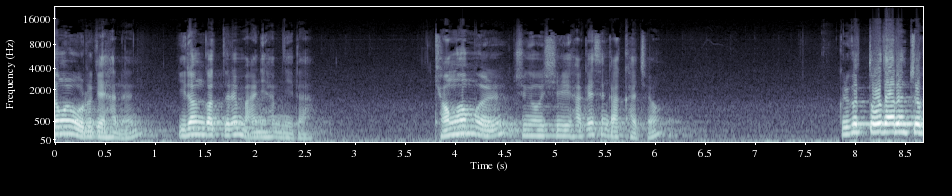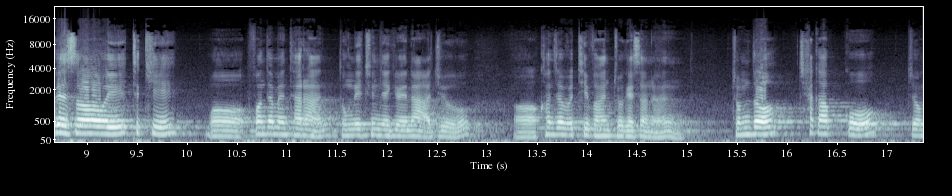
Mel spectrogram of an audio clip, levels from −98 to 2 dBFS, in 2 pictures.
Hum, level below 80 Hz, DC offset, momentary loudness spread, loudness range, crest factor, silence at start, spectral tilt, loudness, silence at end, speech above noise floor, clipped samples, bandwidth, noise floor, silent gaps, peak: none; -42 dBFS; under 0.1%; 17 LU; 9 LU; 14 dB; 0 s; -6 dB/octave; -13 LUFS; 0 s; 29 dB; under 0.1%; 12 kHz; -41 dBFS; none; 0 dBFS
